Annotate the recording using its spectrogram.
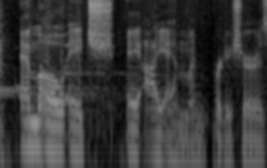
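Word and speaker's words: Mohiam: But in the Dune books and films, I believe her name is Reverend Mother Mohaim or Moaim, something like that. I don't remember how to pronounce it, but it's Mohaim.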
